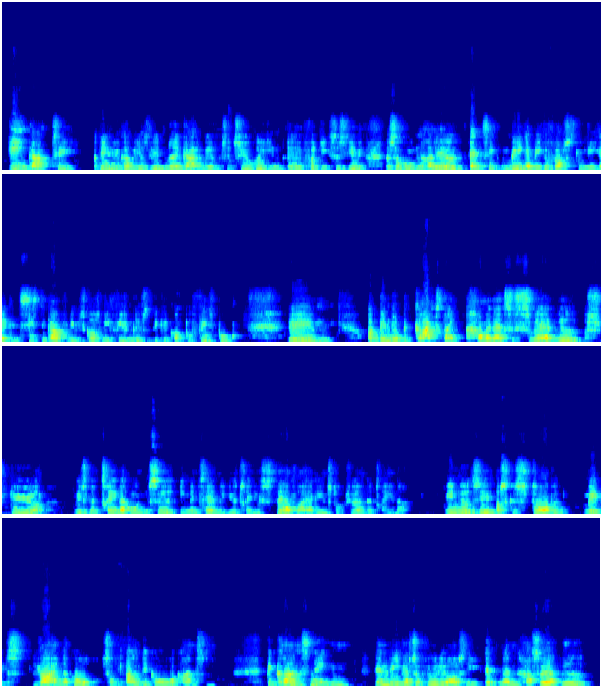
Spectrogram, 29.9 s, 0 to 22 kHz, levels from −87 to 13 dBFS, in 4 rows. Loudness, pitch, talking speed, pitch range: -35 LUFS, 215 Hz, 210 wpm, 195-270 Hz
